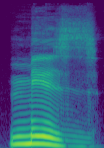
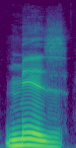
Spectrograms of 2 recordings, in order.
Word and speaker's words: Ms: for all adult women Miz even though it has an S it's pronounced with a zed sound Miz and Miz is used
